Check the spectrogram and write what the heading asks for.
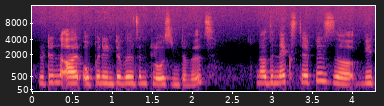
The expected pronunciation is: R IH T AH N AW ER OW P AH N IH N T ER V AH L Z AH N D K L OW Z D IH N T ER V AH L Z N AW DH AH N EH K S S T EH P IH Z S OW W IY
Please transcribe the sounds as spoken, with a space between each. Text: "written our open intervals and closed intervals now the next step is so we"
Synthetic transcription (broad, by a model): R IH T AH N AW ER OW P AH N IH N T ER V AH L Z AH N D K L OW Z IH N T ER V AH L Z N AW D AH N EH K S S T EH P IH Z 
